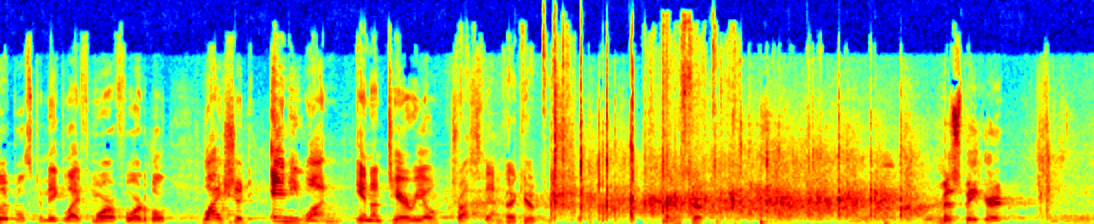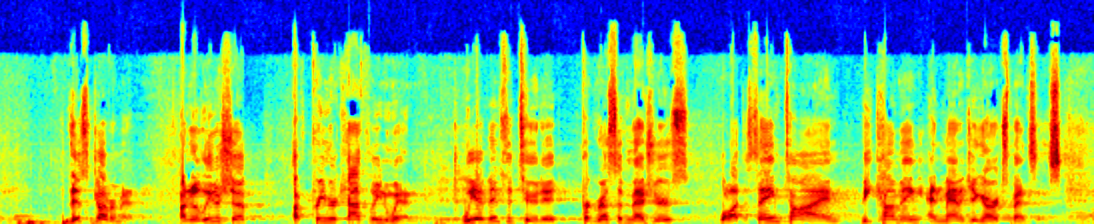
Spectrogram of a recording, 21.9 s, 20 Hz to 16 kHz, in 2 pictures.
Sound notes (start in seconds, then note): 9.7 applause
